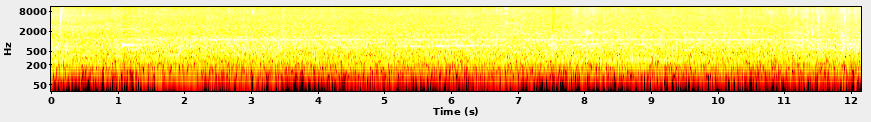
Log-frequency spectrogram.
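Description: Steady running noise heard from inside a moving transit vehicle, with a thin high whine held above it.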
